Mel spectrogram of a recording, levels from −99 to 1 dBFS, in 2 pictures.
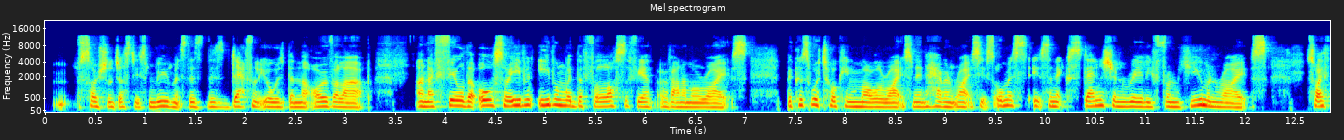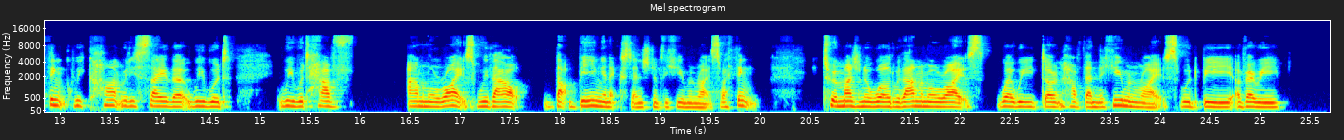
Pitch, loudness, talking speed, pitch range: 175 Hz, -21 LUFS, 205 wpm, 160-185 Hz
